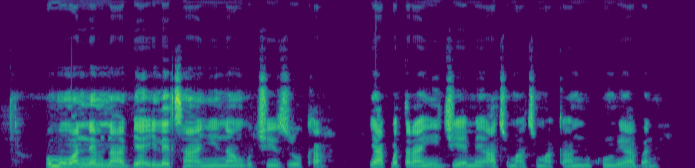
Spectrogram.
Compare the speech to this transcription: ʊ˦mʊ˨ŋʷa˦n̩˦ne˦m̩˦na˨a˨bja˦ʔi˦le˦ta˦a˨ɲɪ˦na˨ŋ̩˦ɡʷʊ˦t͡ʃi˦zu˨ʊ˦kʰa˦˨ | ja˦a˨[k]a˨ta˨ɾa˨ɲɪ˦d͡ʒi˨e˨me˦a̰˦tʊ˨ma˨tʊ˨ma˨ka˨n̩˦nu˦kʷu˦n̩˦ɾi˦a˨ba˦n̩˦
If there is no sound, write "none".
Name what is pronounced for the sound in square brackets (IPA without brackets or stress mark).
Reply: k͡p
